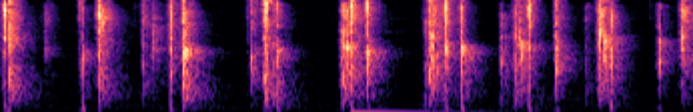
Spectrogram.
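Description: Hand clapping for everyone from a small group: crisp, separate claps that come in irregular clusters, fairly quiet, with brief gaps between bunches.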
